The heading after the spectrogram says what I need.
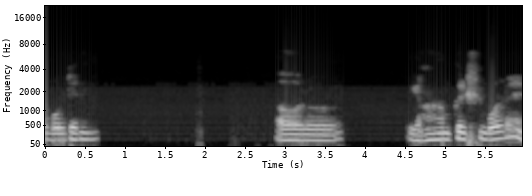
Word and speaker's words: कृष्ण: अब आप देखिए एक जैसे तो बोलते नहीं और यहां हम कृष्ण बोल रहे हैं। तो कृष्ण बोलते हैं। गुजरात में कृष्ण कृष्ण बोलते हैं। और पंजाब में किशन पंजाब में किशन बोलते हैं।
